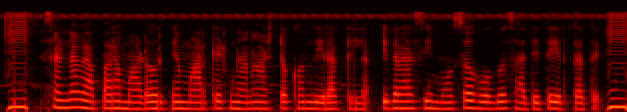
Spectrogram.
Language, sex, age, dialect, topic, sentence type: Kannada, female, 25-30, Central, banking, statement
